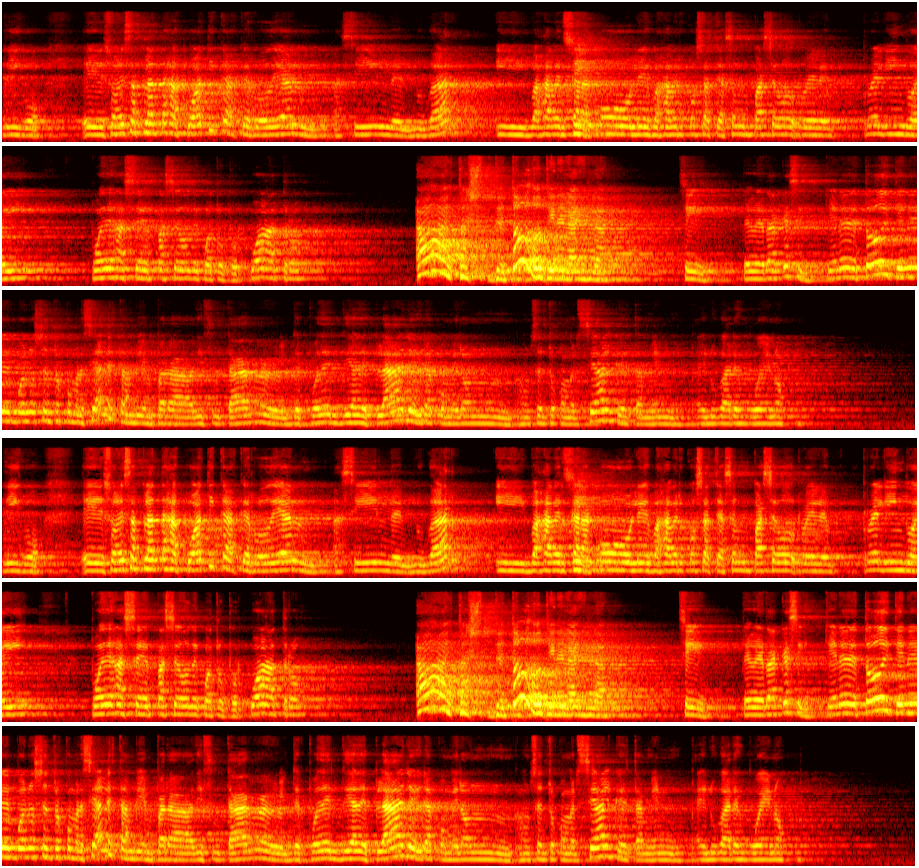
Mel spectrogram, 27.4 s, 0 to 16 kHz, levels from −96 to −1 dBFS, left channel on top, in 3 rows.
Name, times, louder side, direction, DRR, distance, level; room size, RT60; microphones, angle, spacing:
voice 1, 0.0-4.6 4.9-8.3 8.6-9.5 10.0-12.3 15.9-16.3 16.6-26.3, right 3 dB, 50° right, 7 dB, 1.6 m, -28 dB
voice 2, 13.3-15.3, equal, ahead, -1 dB, 2.9 m, -21 dB
27.5 x 20.0 x 9.7 m, 2.3 s
head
